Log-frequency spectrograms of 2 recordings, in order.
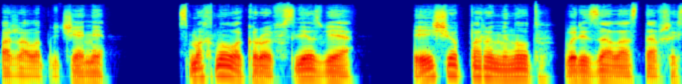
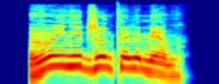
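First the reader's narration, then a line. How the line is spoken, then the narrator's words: Shouted. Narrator (Russian): крикнула она тому, кто стоял на улице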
